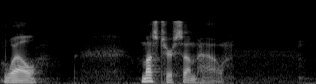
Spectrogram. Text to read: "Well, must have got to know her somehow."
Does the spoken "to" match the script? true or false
false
